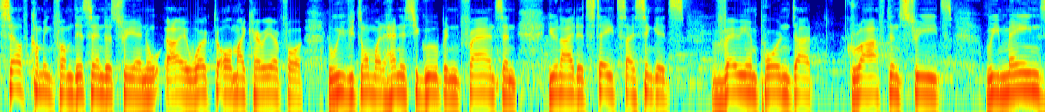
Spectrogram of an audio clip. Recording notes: Broadcasting from the Three Store on Grafton Street this week, a street that is integral to shopping in Dublin.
